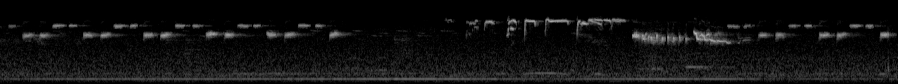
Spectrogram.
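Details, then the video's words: Early spring song from two small birds: a regular run of high, clipped paired notes, a pause, then a louder, tumbling twittered phrase with slurred whistles before the paired notes return. "Two Little Spring Birds singing away!"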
